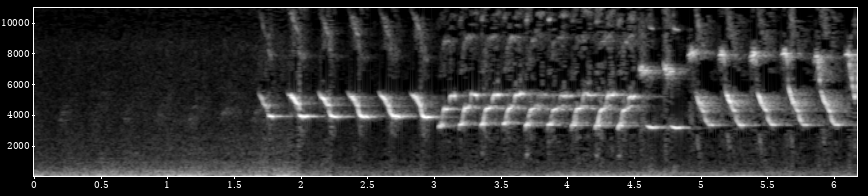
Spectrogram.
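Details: Canary singing: after a quiet opening with low hum, a bright high song begins of rapid repeated slurred notes and trills, shifting between phrases.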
